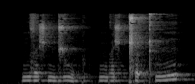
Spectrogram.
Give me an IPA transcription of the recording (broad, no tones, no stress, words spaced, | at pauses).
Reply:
nzʌʃnd͡ʒup | ŋɡɑʃǁə˞ʔʈʰɪː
